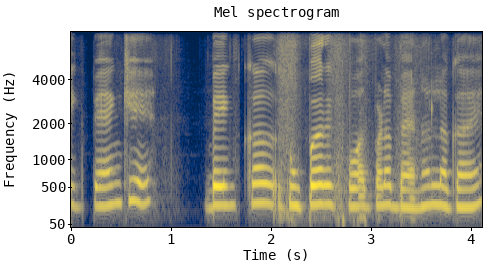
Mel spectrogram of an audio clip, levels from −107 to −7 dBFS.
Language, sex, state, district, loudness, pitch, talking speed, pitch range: Hindi, female, Chhattisgarh, Balrampur, -18 LUFS, 255 Hz, 190 wpm, 240-270 Hz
